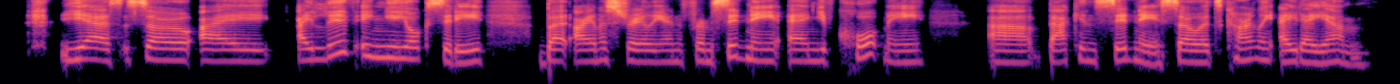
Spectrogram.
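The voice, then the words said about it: Australian accent. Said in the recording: “You sound Australian?”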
